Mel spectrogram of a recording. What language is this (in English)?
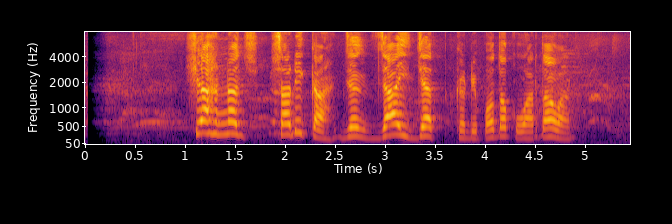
Sundanese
